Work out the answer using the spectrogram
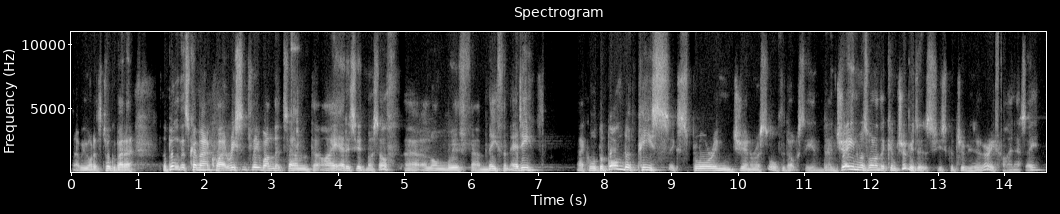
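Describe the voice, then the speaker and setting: A man hosting a podcast over a video call, talking casually and haltingly with many pauses. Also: mid-range voice, animated, gravelly, darkish tone, slightly rough. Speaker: podcast host.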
